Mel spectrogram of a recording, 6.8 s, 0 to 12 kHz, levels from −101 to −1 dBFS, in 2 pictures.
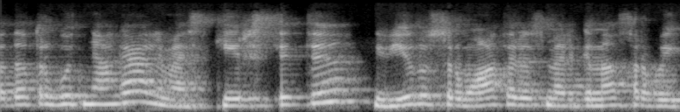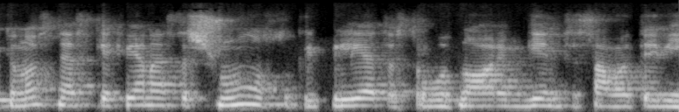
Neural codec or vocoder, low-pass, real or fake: none; 10.8 kHz; real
